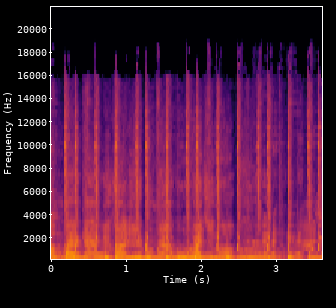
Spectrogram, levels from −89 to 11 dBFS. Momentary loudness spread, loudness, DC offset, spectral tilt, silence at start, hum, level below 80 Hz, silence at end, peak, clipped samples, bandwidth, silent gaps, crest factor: 4 LU; -17 LUFS; under 0.1%; -4.5 dB/octave; 0 s; none; -26 dBFS; 0 s; 0 dBFS; under 0.1%; 18 kHz; none; 16 dB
